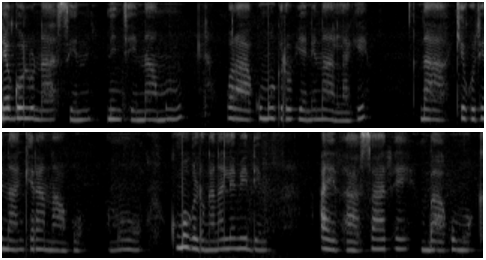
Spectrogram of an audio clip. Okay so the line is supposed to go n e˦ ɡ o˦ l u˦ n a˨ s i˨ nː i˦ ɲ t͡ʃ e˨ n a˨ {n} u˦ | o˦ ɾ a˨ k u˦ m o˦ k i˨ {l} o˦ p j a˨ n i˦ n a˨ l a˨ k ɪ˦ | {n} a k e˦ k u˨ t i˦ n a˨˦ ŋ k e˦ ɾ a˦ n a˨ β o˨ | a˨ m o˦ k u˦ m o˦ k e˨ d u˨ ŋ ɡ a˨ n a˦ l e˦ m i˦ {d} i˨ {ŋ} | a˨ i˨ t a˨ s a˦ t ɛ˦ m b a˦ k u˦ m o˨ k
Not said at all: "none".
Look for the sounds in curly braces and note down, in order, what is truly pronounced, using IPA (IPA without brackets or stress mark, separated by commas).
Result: m, ɾ, n, d, m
